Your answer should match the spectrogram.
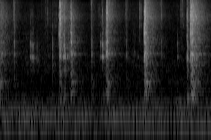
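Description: A handful of sharp, irregular clicks and taps, about five in two seconds, from painting supplies being handled on a craft table, over a steady low hum.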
